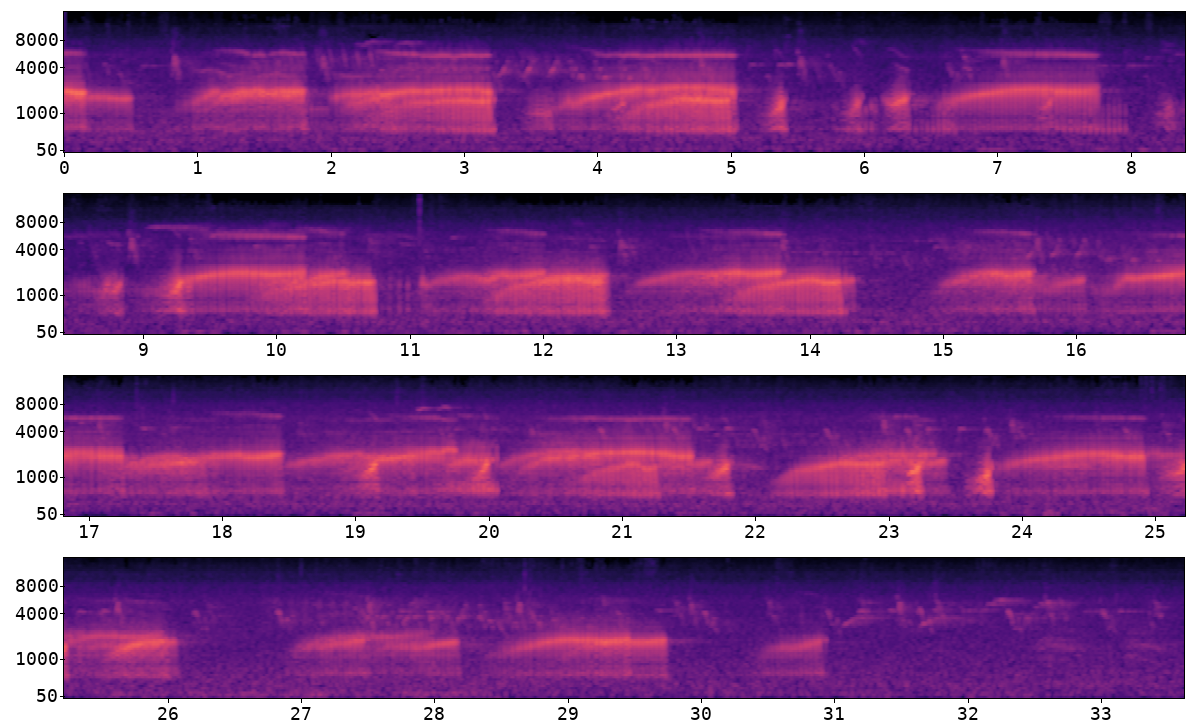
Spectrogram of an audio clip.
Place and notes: Frog pond, Mooste, Estonia - frog pond with Ranna lessonae
local frog pond in Mooste with Rana lessonae or 'pool frog'.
